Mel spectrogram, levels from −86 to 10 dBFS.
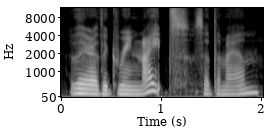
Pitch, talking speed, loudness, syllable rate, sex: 175 Hz, 235 wpm, -18 LUFS, 5.0 syllables/s, female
